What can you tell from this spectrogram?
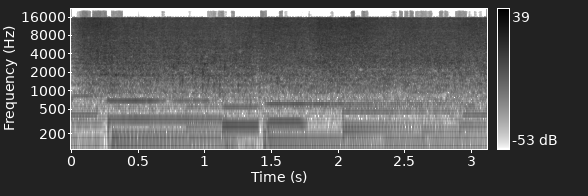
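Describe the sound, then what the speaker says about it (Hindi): Onions go into hot oil with lightly sautéed cumin seeds for dhaba-style palak paneer. A broad, steady sizzle hisses throughout, with stepping melodic tones of background music playing alongside. "अब हम यहाँ पे ये प्याज ऐड करेंगे"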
